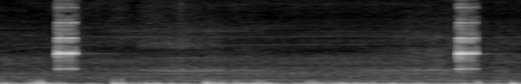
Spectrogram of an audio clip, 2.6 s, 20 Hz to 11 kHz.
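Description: Two short, sharp electronic beeps from a JJRC H78G GPS folding camera drone signalling low battery, spaced about two seconds apart over a faint background hum.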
